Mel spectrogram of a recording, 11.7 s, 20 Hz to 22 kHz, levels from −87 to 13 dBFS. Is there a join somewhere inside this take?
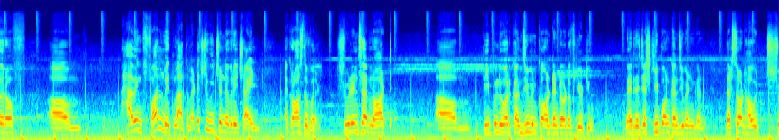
yes; 1 cut; at 4.9 s

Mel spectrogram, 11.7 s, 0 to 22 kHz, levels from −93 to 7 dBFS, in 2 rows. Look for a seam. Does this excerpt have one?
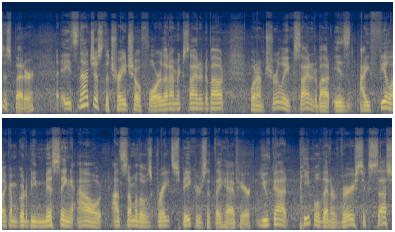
yes; 4 cuts; at 0.9 s, 5.3 s, 7.4 s, 9.6 s

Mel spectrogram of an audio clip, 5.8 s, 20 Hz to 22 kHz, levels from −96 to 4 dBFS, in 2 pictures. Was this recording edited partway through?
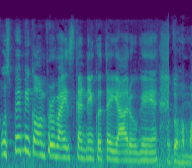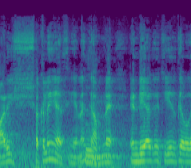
yes; 1 cut; at 2.5 s

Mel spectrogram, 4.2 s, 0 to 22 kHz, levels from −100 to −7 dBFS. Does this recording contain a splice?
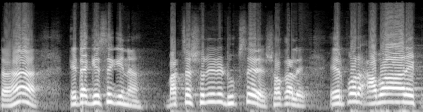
yes; 1 cut; at 1.5 s

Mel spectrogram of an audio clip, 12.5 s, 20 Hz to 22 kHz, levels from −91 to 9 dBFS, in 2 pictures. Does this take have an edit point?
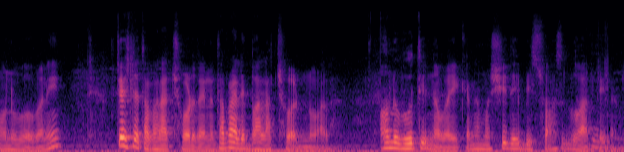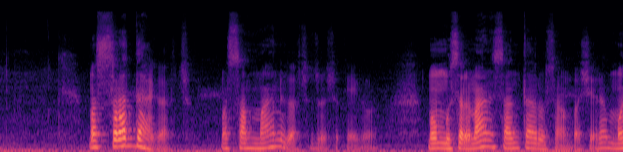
yes; 1 cut; at 3.8 s

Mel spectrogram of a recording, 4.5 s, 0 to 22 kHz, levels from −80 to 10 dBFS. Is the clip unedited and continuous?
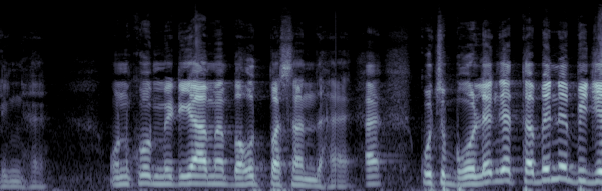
no; 1 cut; at 2.7 s

